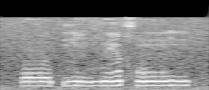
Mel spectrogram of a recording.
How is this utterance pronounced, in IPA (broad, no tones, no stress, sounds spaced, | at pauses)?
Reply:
ʕ u ʔ j ĩ v ẽ χ ũ ŋ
